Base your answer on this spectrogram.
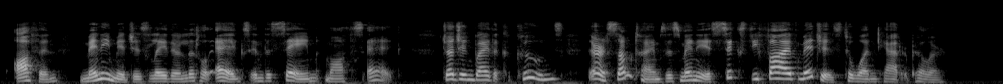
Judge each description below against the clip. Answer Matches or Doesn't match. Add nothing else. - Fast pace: Doesn't match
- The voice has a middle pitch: Matches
